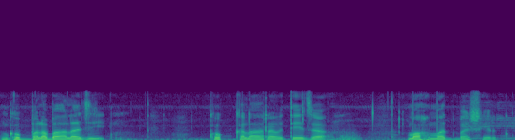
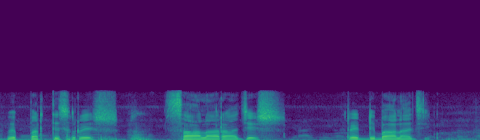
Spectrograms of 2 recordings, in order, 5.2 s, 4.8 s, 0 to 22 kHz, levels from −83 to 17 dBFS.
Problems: none marked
